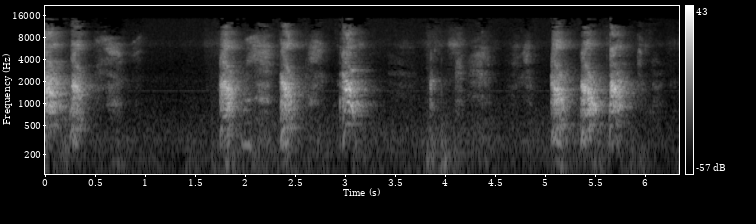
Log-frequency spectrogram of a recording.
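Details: Japanese Chin barking in sharp, high, yappy bursts, often doubled or tripled in quick succession, with short pauses between the clusters of barks.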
